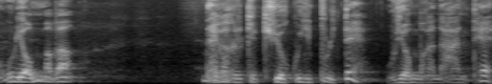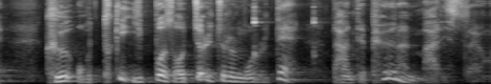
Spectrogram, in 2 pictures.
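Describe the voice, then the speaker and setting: An older man preaching at a church revival meeting, telling humorous stories and mimicking his mother's scolding with lively, joking energy. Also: mid-range voice, normal speed, slightly rough. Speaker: missionary preacher. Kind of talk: humorous sermon storytelling.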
